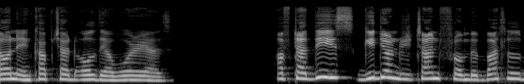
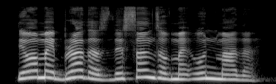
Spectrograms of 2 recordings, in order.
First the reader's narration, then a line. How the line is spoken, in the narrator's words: Gideon exclaimed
